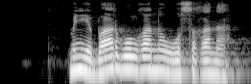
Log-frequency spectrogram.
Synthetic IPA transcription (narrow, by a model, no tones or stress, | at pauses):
mɪne̞bɑɾbo̞lˠʁɑnəwo̞səʁɑnɑ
